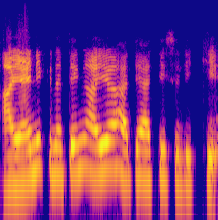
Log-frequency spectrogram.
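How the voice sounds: A woman speaks with lively intonation and a fairly high pitch, and the sound is dry and close with no echo.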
